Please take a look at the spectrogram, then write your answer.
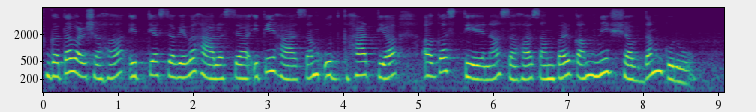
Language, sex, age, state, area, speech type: Sanskrit, female, 18-30, Tripura, rural, read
